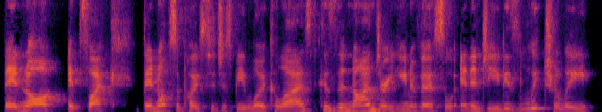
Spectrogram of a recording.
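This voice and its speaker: A woman hosting a casual group chat, bubbly and enthusiastic. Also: fairly low pitch. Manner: bubbly, enthusiastic, fast-rising excitement. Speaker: host.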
